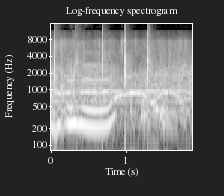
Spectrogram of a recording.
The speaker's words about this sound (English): Applause. Oh, wow.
